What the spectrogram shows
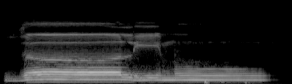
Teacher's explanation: Mim sukun bertemu dengan huruf dha, bacaan izhar safawi, dibaca jelas. Dha fathah berdiri, mat tobi'i, panjang 2 harokat. Mim domah, wawu sukun, mat tobi'i, tetapi karena di akhir kalimah atau karena bertemu dengan huruf terakhir yang dibaca sukun karena wakof, maka menjadi mat arid lis sukun.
